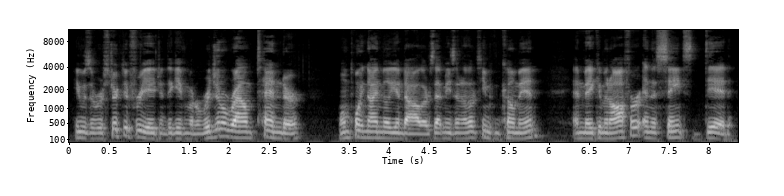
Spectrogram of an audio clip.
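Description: A man's voice: medium pitch, steady tone, fast. Blunt, joking man co-hosting a podcast. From Chicago area. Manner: blunt, opinionated, swears and jokes. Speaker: podcast co-host. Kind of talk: casual sports chat.

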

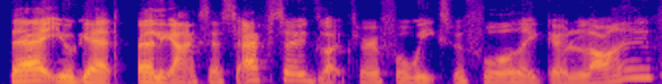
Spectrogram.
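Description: A woman's voice: lowish voice, animated, brisk, fairly bright tone, no echo. A woman co-hosting a podcast in casual, conversational chat. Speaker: podcast co-host.

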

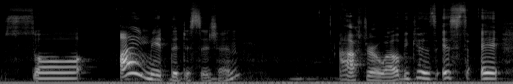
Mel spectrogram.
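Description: Fast-talking Barbadian woman, fairly high. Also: very animated, fairly bright tone. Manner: fast-talking, emphatic storytelling. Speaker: podcast co-host. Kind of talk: casual chat.

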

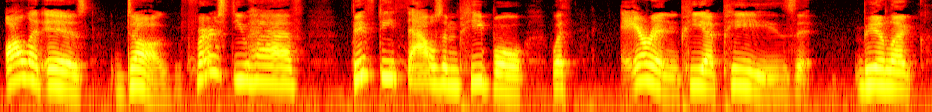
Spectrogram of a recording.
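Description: A woman hosting a casual solo podcast, hoarse from a cold, rambling in a slangy way with lots of asides. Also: mid-range voice, lively intonation, takes it slowly. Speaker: podcast host.

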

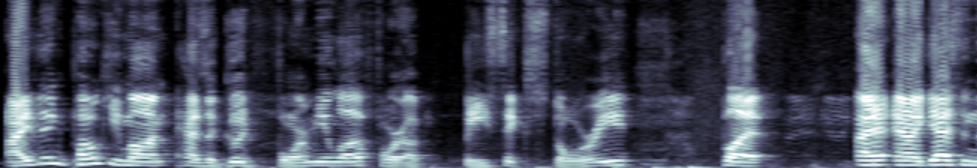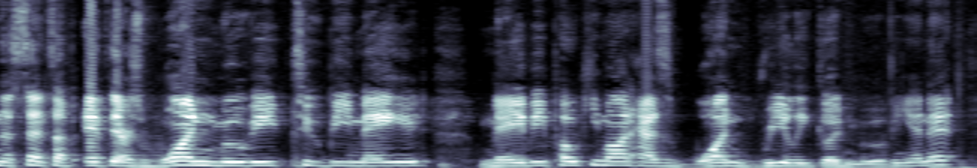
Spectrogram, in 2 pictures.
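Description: A man's voice: a little high, measured pace, pushed and bright. A man co-hosting a casual film podcast, blunt and opinionated, swearing casually as he talks. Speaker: podcast co-host.

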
